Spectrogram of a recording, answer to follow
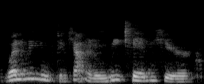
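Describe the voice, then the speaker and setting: A man's voice: high-pitched, very animated, a little fast, highs cut off. A middle-aged man from Barbados, a podcast guest talking in a reflective, philosophical way in casual conversation.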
